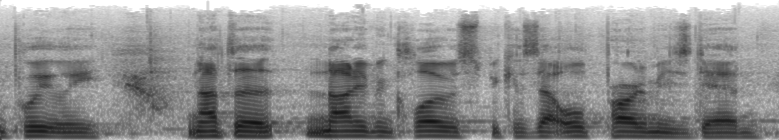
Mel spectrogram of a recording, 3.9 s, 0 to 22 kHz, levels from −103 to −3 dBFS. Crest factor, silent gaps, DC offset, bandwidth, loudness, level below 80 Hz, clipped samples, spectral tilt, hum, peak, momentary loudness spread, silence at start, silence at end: 18 dB; none; under 0.1%; 15 kHz; -18 LUFS; -70 dBFS; under 0.1%; -4.5 dB/octave; none; 0 dBFS; 8 LU; 0 s; 0 s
